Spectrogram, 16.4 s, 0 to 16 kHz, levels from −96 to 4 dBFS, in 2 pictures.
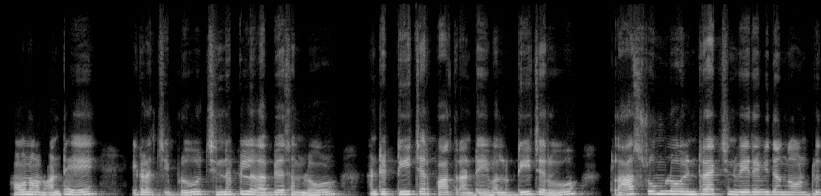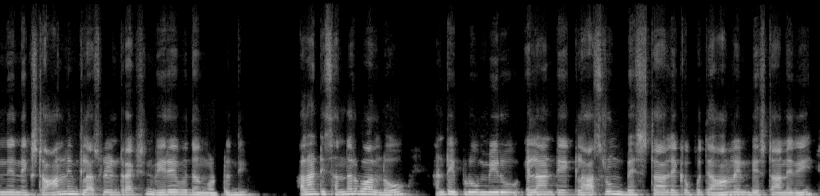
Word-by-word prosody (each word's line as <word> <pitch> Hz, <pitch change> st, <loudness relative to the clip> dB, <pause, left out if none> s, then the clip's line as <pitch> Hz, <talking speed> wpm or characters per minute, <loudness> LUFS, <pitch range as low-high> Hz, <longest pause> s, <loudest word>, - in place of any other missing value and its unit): అవునవును. 180 Hz, -4 st, +2 dB
అంటే, 180 Hz, +1 st, +2 dB, 0.6 s
ఇక్కడ 175 Hz, +1 st, 0 dB
చి 160 Hz, -, -12 dB
ఇప్పుడు 155 Hz, -1 st, -3 dB, 0.2 s
చిన్న 170 Hz, +1 st, +1 dB
పిల్లల 195 Hz, -4 st, +3 dB
అభ్యాసంలో, 165 Hz, -3 st, 0 dB, 0.5 s
అంటే 185 Hz, +1 st, +2 dB
టీచర్ 195 Hz, +2 st, +2 dB
పాత్ర 170 Hz, +1 st, -1 dB
అంటే, 150 Hz, 0 st, -3 dB
వాళ్ళు 155 Hz, -1 st, -1 dB
టీచరూ 175 Hz, -5 st, +1 dB, 0.5 s
క్లాస్ 200 Hz, +1 st, +1 dB
రూమ్‌లో 215 Hz, 0 st, +4 dB
ఇంటరాక్షన్ 195 Hz, 0 st, +2 dB
వేరే 180 Hz, +1 st, +3 dB
విధంగా 175 Hz, -1 st, -1 dB
ఉంటుంది. 175 Hz, +1 st, -2 dB
నెక్స్ట్ 160 Hz, +1 st, -3 dB
ఆన్‌లైన్ 200 Hz, +2 st, +3 dB
క్లాస్‌లో 175 Hz, 0 st, -1 dB
ఇంటరాక్షన్ 165 Hz, +3 st, -2 dB
వేరే 175 Hz, +2 st, +3 dB
విధంగా 155 Hz, -3 st, 0 dB
ఉంటుంది. 145 Hz, +1 st, -3 dB, 0.6 s
అలాంటి 195 Hz, +1 st, +3 dB
సందర్భాల్లో 190 Hz, -5 st, +2 dB, 0.4 s
అంటే, 175 Hz, +2 st, 0 dB
ఇప్పుడు 180 Hz, 0 st, +1 dB, 0.2 s
మీరు 170 Hz, -1 st, +4 dB, 0.2 s
ఎలా 175 Hz, +2 st, +3 dB
అంటే 170 Hz, -1 st, -4 dB
క్లాస్ 160 Hz, +2 st, 0 dB
రూమ్ 200 Hz, -1 st, +2 dB
బెస్టా? 160 Hz, +2 st, -3 dB
లేకపోతే 165 Hz, 0 st, -5 dB
ఆన్‌లైన్ 170 Hz, +1 st, +1 dB
బెస్టా? 155 Hz, 0 st, -4 dB
అనేది 155 Hz, 0 st, 0 dB
175 Hz, 150 wpm, -23 LUFS, 160-190 Hz, 0.6 s, రూమ్‌లో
